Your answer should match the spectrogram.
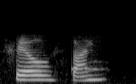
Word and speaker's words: Philson: Philson. – Philson? – Yeah, Phil like Philip, son like the sun.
